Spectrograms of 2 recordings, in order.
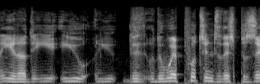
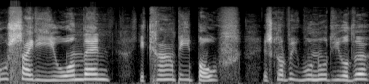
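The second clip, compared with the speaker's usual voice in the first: Scouse Liverpool accent; 8 semitones higher than usual. Redoing the line of someone asking which side you're on: Liverpudlian accent. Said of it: "it'd be in a Liverpudlian accent".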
